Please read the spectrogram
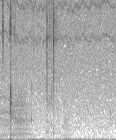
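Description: Near silence with two faint computer mouse clicks just after the start.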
